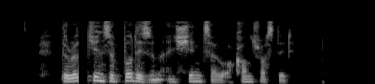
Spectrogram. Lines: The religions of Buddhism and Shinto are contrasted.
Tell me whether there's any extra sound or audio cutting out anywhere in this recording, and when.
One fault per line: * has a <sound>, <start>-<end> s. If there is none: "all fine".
* has a dropout, 0.8-0.9 s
